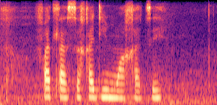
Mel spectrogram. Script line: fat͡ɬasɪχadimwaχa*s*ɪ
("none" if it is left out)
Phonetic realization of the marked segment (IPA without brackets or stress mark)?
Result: t͡s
